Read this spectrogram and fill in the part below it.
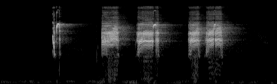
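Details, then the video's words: Black francolin calling during a competition between two birds, 7 October 2022: a sharp thin lead-in note followed by four harsh, buzzy grating bursts grouped in pairs, clear and unaccompanied. "Two Black Francolin Competition | Kala Teetar Muqabala | دو کالا تیتر کے درمیان مقابلہ"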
